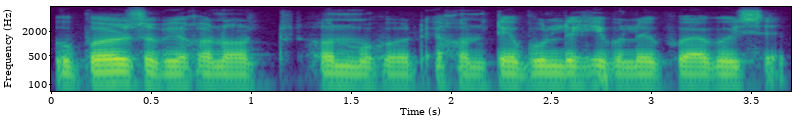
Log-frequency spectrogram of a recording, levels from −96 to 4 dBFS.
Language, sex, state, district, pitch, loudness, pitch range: Assamese, male, Assam, Kamrup Metropolitan, 90 Hz, -19 LUFS, 90-95 Hz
